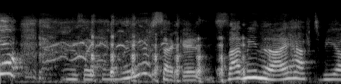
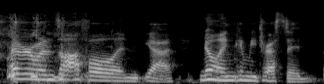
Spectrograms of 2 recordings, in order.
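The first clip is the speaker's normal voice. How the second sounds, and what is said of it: Gloomy gravelly imitation of another person. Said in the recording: “all like, oh, the world's going to end and it's awful and have like a gravelly voice? ... That's my ... impression. ... I'll gargle with some shards of glass.”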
